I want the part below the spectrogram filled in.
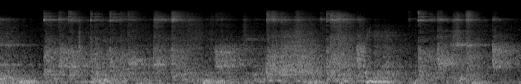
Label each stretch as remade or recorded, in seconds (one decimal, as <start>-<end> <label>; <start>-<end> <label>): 0.0-1.2 recorded; 1.2-3.2 remade; 3.2-4.3 recorded; 4.3-4.8 remade; 4.8-5.2 recorded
